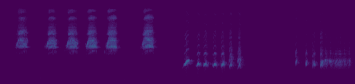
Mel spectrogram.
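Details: Eight-month-old white-rumped shama in teler song: six evenly spaced buzzy notes, then a quick series of clipped whistles, a pause and a final rapid chattering trill, heard quietly over steady background hum.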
